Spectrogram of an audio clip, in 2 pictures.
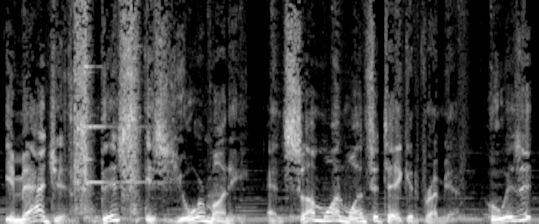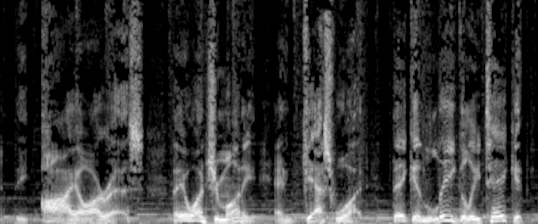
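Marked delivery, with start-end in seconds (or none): none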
